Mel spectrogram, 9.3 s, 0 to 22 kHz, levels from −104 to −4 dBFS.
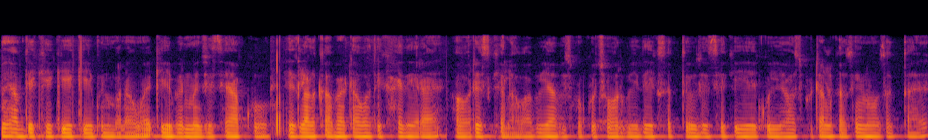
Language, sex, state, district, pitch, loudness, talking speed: Hindi, male, Jharkhand, Sahebganj, 105 Hz, -31 LUFS, 270 wpm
